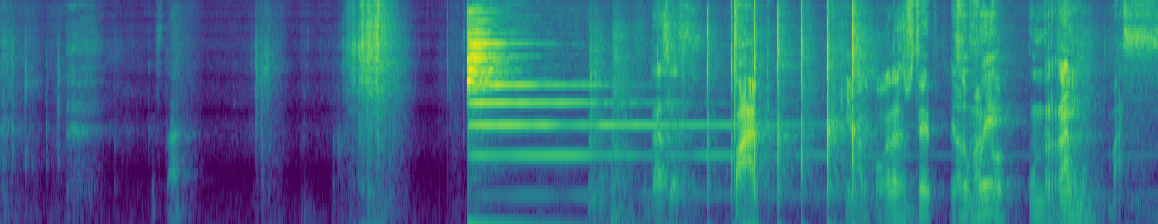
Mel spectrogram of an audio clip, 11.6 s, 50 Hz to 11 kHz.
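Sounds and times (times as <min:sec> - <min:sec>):
speech: 0:01.7 - 0:02.0, 0:05.9 - 0:07.8, 0:08.4 - 0:11.5
single loud strike of a bell: 0:04.7 - 0:10.5.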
